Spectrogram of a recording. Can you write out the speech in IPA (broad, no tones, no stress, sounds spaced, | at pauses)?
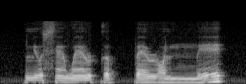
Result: lʲ o s ɛ̃ w ɛ̃ ɹ k ə pː ɛ ɹ ɔ lʲ mː e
